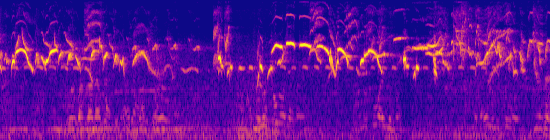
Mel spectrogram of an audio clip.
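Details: Oriental magpie-robin, a 'gacor' songbird whose song is used to rouse stressed birds: rich, continuous warbling of looping whistles and rapid chattering notes, fast and varied, with faint low hum beneath.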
